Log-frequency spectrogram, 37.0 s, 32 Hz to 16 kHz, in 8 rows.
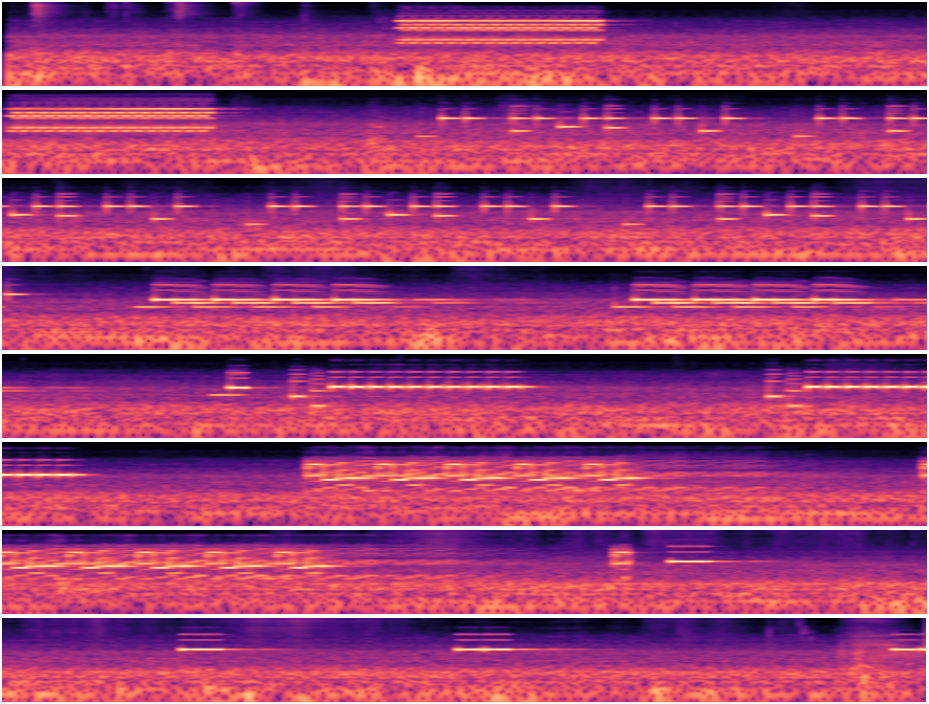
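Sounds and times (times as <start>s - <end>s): electronic ringtone melodies: 6.7s - 16.4s, 17.0s - 19.0s, 19.6s - 21.2s, 24.6s - 31.6s.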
